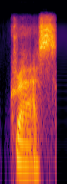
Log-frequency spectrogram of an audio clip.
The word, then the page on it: crass: Indian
